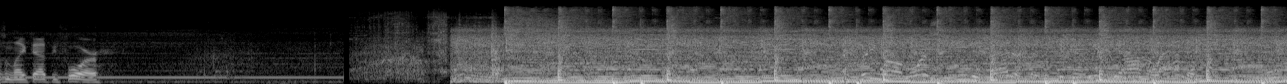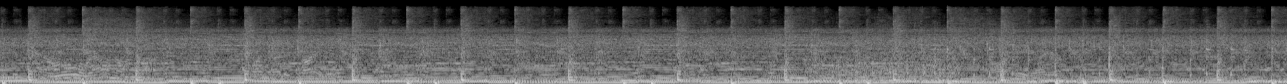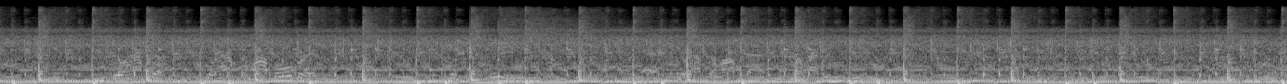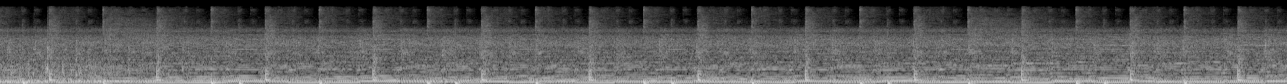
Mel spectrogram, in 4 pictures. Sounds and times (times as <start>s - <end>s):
Speech: 0.0s - 1.1s, 8.4s - 14.6s, 15.2s - 16.6s, 22.7s - 23.7s, 26.7s - 29.2s, 30.1s - 31.2s, 32.0s - 34.4s
Music: 4.5s - 51.4s.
